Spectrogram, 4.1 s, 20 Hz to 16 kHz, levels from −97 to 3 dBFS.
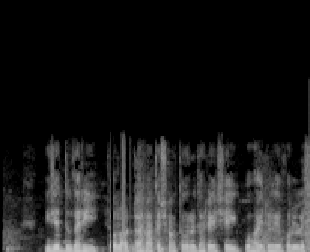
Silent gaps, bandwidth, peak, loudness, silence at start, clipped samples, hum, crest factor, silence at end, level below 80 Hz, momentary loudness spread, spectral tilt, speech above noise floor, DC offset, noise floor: none; 7.4 kHz; -10 dBFS; -26 LUFS; 0.1 s; under 0.1%; none; 16 dB; 0 s; -58 dBFS; 4 LU; -7 dB/octave; 25 dB; under 0.1%; -50 dBFS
